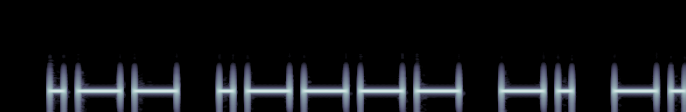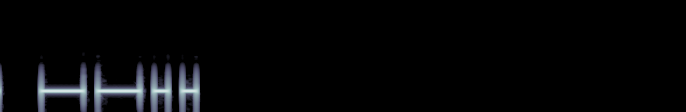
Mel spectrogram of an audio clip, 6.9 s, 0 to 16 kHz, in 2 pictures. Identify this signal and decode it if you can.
Morse code, heard as a keyed tone, about 17 wpm, 700 Hz. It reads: W1NNZ
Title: USA Call Signs Repeated 3x 17wpm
